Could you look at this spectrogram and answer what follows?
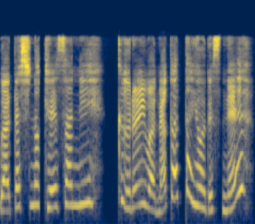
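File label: WIN Japanese, Voice; GF Alarm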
